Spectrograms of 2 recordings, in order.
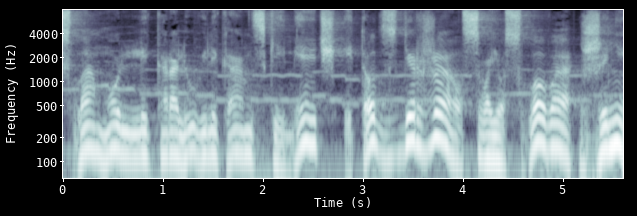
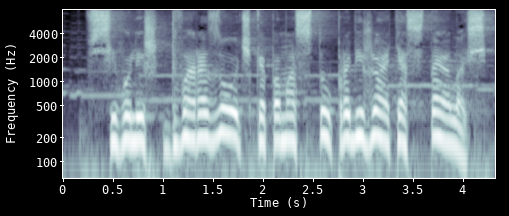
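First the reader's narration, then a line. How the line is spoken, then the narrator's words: Shouted reply. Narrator (Russian): крикнула в ответ девушка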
